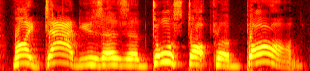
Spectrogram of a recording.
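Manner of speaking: put-on slow, high childish complaint; darkly grumbling child. A narrator's reading. Teddy tells Kingsley about the cake, darkly. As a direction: spell it out high like a disapproving kid. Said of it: "he added darkly".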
